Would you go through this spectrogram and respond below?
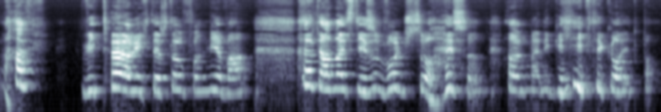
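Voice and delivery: hammed-up fake longing; fake sorrow. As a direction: play the grieving mother falsely. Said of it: "Sie stellte sich ganz traurig".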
